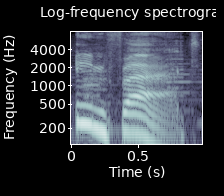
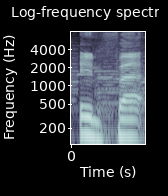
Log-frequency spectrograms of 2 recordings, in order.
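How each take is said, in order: First: It is said in a put-on genius voice. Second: It is said in his normal voice.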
